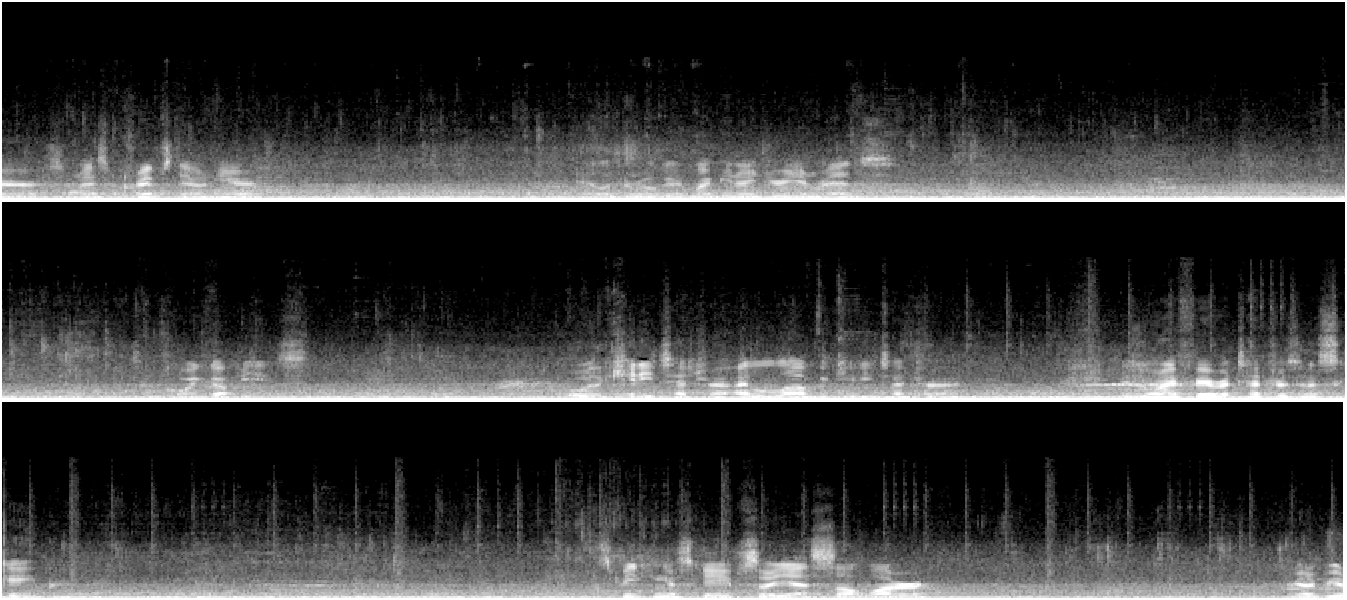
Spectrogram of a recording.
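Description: Aquarium pumps hum steadily.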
